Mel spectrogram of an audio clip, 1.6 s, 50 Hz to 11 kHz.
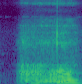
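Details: Sleeping adult man still asleep near 10 am: a single low, rattling, buzzy rumble lasting about a second on breathing in; snoring.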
